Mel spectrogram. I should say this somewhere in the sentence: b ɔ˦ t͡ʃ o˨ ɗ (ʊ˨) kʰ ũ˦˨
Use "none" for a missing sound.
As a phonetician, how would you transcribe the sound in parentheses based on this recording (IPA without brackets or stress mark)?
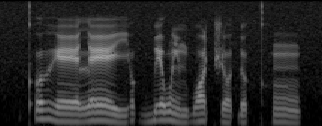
ʊ˨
